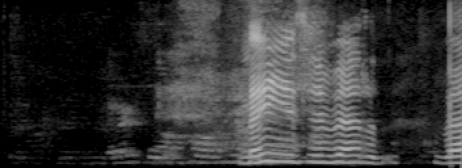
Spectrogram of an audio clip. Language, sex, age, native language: Icelandic, female, 9, Icelandic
